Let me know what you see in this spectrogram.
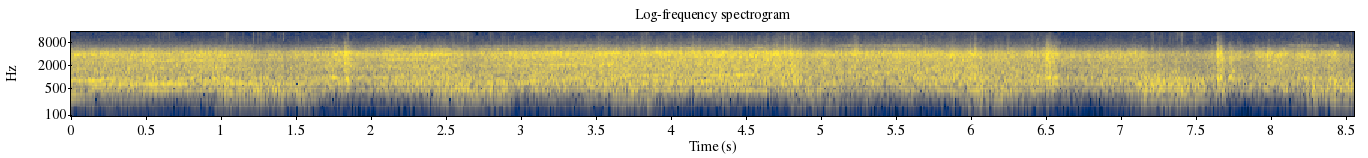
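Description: Rally car engine heard from inside the cabin, pulling hard through the gears: it changes up into fifth, then the car slows and it shifts down to third near the end, with loud road and wind noise throughout.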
